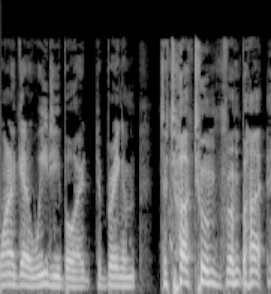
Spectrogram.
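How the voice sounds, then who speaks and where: With an unremarkable speaking voice, this man keeps a moderate pace. His medium pitch shows ordinary variation. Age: 30s. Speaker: comedian. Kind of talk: casual chat.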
